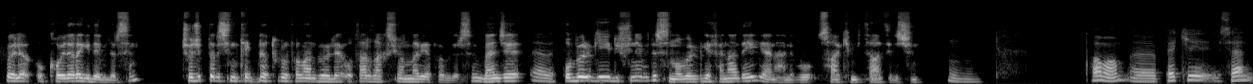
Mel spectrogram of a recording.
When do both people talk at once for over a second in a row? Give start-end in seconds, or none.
none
